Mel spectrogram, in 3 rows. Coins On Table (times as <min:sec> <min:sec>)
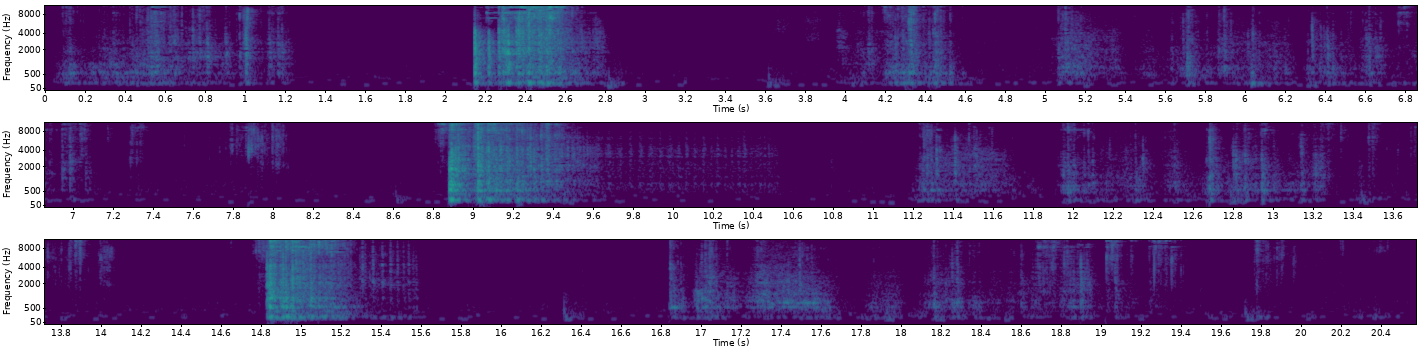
0:02.1 0:02.7, 0:08.9 0:09.5, 0:14.8 0:15.6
